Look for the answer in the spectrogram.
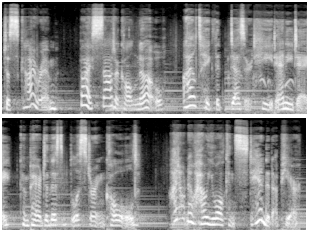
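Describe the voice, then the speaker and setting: A woman acting a wry desert warrior, lively-voiced, music behind. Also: mid-range voice, normal speed. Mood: wry, grumbling. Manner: wry, casual, brush-off banter. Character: guarded, breezy desert-born warrior woman grumbling about cold. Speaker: video game character. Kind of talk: video game voice acting. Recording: long reverb, music behind. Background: game music.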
